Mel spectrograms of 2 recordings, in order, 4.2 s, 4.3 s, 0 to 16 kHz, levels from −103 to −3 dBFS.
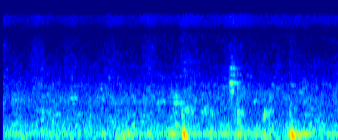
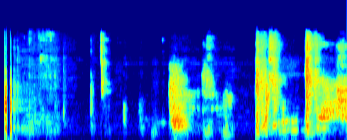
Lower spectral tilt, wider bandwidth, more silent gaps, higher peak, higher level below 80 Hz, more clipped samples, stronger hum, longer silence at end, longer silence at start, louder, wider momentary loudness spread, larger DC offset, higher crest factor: first, -8 dB/octave vs -1.5 dB/octave; first, 11.5 kHz vs 7.8 kHz; neither; second, -28 dBFS vs -4 dBFS; first, -54 dBFS vs -74 dBFS; neither; neither; about the same, 0 s vs 0 s; about the same, 0.05 s vs 0.05 s; second, -50 LUFS vs -28 LUFS; second, 18 LU vs 25 LU; neither; about the same, 24 dB vs 28 dB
